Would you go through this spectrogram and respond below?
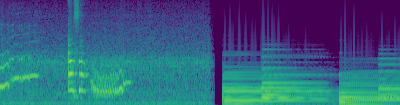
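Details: Female Ragdoll cat Elsa, aged one and a half, in her first heat, gives a few wavering tonal calls that rise and fall, after which electric piano music takes over for the rest.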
